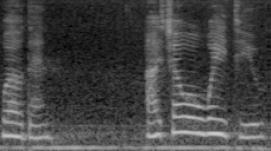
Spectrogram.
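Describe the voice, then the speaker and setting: A woman's voice: on the high side, dark tone, slight background noise. A woman voicing a serene, fanatical oracle in a fantasy game, making cryptic, portentous pronouncements. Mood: calm, ominous. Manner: slow, portentous, drawn-out pronouncements.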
